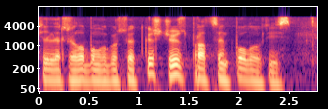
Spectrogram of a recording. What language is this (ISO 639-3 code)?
kaz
